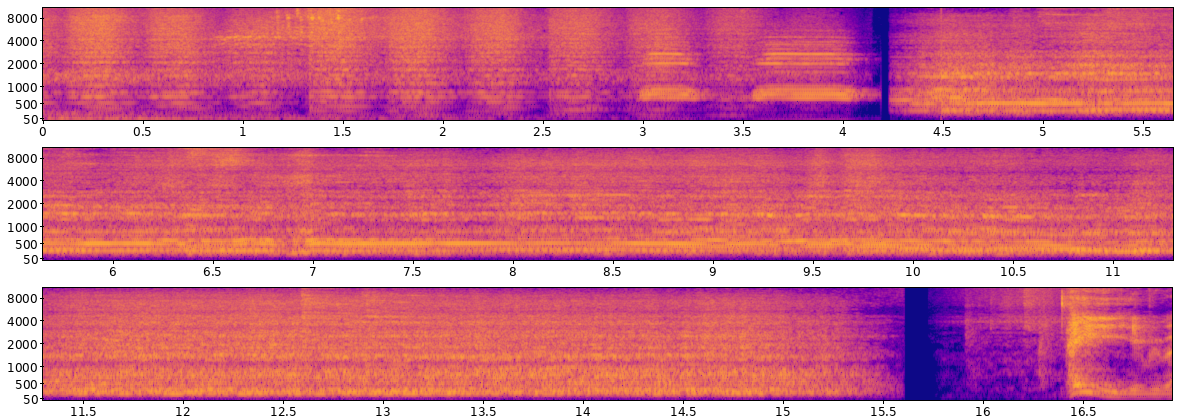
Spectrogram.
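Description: Intro music with short pitched notes for about four seconds. Then a steam-train sound effect: a long whistle-like chord of steady tones held over rushing noise for about eleven seconds, cutting off just before the end.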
